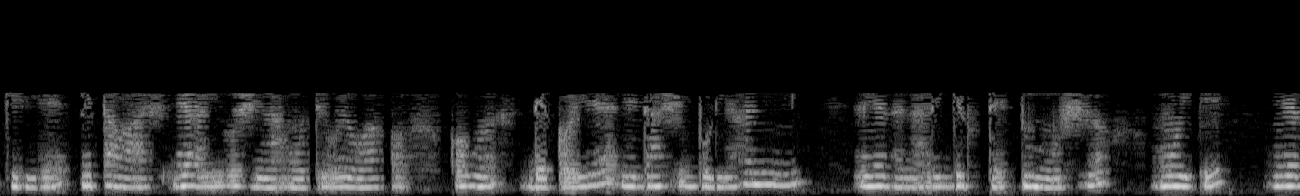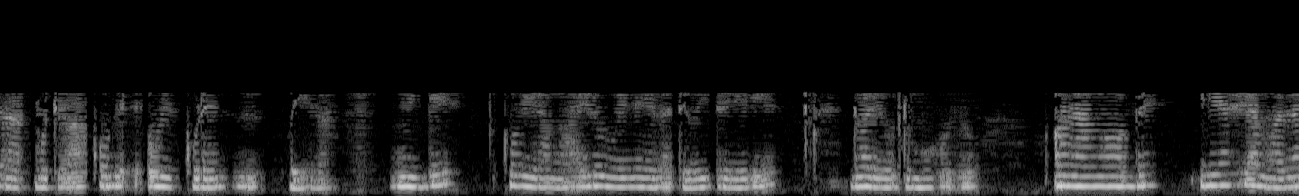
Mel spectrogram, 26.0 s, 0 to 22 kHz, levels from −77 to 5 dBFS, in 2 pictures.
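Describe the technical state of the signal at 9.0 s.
At 9.0 s, as throughout, likely AAC compression at a bitrate near 8 kbps strips everything above 3.1 kHz, leaving the speech dull and smeared.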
